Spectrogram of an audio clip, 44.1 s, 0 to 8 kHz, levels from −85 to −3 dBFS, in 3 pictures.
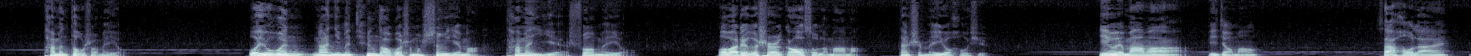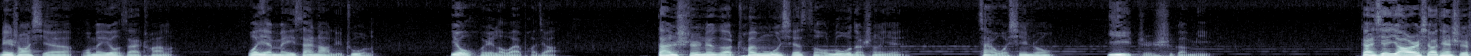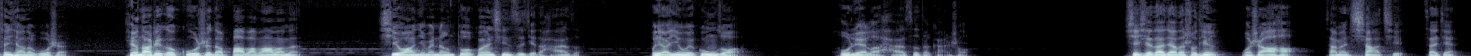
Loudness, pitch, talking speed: -19 LUFS, 120 Hz, 225 characters per minute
